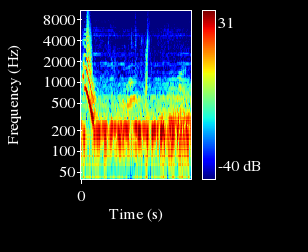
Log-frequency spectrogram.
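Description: A short, loud cry sliding steeply down in pitch at the start, then a steady low droning hum.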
